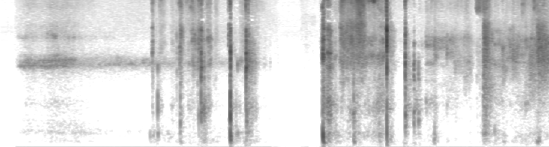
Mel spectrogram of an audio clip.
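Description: Irregular rustling and crackling handling noise with several sharp clicks, after a faint steady high whine in the first second.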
